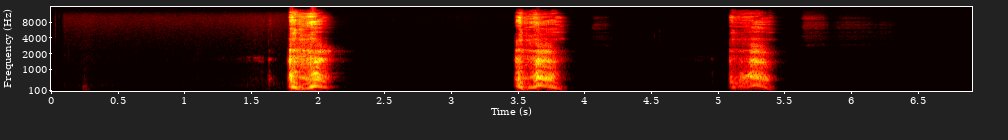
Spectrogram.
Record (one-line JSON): {"three_cough_length": "6.9 s", "three_cough_amplitude": 32586, "three_cough_signal_mean_std_ratio": 0.25, "survey_phase": "beta (2021-08-13 to 2022-03-07)", "age": "65+", "gender": "Male", "wearing_mask": "No", "symptom_none": true, "symptom_onset": "12 days", "smoker_status": "Never smoked", "respiratory_condition_asthma": false, "respiratory_condition_other": false, "recruitment_source": "REACT", "submission_delay": "2 days", "covid_test_result": "Negative", "covid_test_method": "RT-qPCR", "influenza_a_test_result": "Negative", "influenza_b_test_result": "Negative"}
